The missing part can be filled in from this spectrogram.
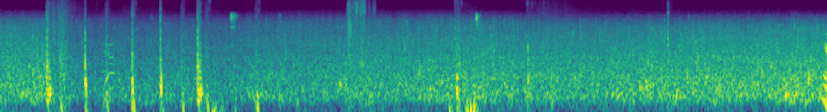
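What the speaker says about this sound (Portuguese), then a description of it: "Eu vou seguir" A waterfall stream flows in the Sons of the Forest video game, a steady, soft broadband rush with scattered sharp ticks and splashes, heard alone at low level.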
